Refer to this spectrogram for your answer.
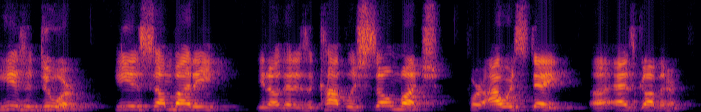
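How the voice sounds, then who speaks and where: A high-pitched man in a New York accent, moderate in pace, with ordinary pitch variation. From New York, Queens. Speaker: state legislator. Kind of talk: speech.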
